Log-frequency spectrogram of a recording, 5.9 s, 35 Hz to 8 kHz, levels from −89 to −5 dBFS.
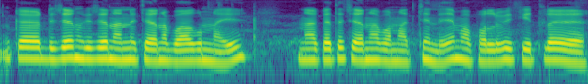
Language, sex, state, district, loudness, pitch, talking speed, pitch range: Telugu, female, Andhra Pradesh, Sri Satya Sai, -16 LUFS, 170 Hz, 155 wpm, 160-180 Hz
